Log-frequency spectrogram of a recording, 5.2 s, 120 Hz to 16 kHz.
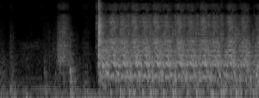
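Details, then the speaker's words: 1992 NA Mazda Miata with a freshly rebuilt engine, cranking: a sluggish, dragging starter churn with no catch; slow cranking, a weak battery is suspected and a jumper pack was fetched. "try it again keep going then would i have enough battery we don't no it sounds kind of weak try it again"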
